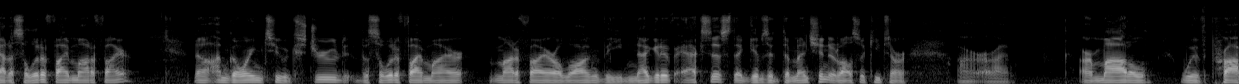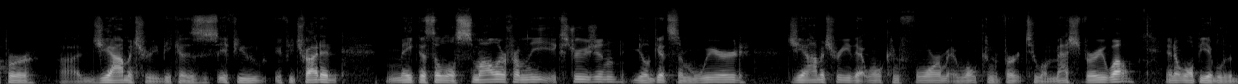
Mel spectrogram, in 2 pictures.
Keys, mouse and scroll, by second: 2.3-5.3 drag, 5.9-8.4 right drag, 16.7-17.1 scroll down 3, 17.1-17.9 scroll up 3, 17.9 click, 18.6-19.9 scroll down 2, 20.1 click, 22.4-24.7 drag.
